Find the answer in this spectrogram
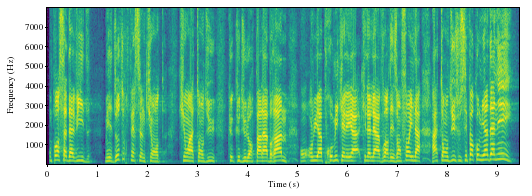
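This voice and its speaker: A man preaching a sermon as pastor, animated and full of rhetorical questions to his congregation. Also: high-pitched, fast. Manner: acts out the quotes he tells.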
